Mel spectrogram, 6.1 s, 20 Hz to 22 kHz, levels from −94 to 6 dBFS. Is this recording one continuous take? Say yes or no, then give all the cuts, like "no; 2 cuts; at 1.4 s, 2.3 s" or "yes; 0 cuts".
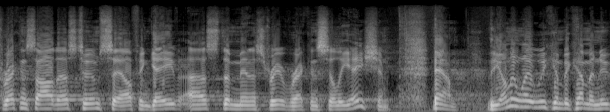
yes; 0 cuts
